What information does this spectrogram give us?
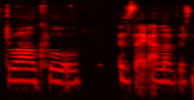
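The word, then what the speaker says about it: Djwhal Khul: spelled DJ wall cool but it it is pronounced like DW DW cool I think it's DW cool is I love this name DW cool Dharma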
